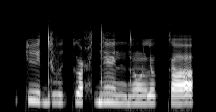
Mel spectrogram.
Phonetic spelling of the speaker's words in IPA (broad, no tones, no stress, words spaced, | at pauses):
kid vikʉħdẽ ndõlɵka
